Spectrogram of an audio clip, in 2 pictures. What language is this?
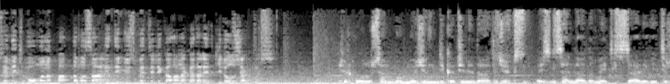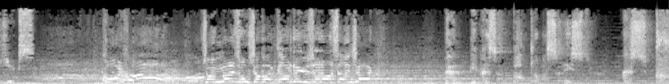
Turkish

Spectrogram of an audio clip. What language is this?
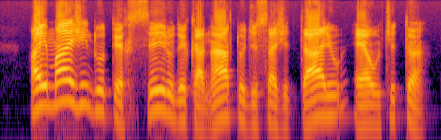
Portuguese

